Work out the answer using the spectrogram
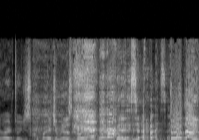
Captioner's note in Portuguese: Risos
